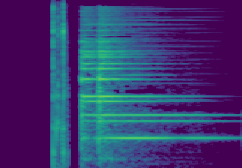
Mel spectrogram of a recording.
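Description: Subscribe-button sound effect: a quick double mouse click, then a bright bell ding that rings out and fades away over about a second and a half.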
